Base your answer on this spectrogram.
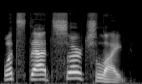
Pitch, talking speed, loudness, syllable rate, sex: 205 Hz, 125 wpm, -16 LUFS, 3.1 syllables/s, female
